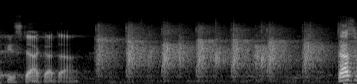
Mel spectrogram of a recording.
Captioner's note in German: Beifall bei der FDP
